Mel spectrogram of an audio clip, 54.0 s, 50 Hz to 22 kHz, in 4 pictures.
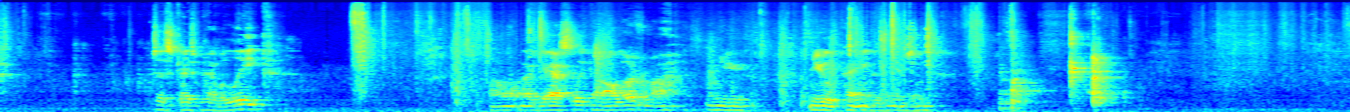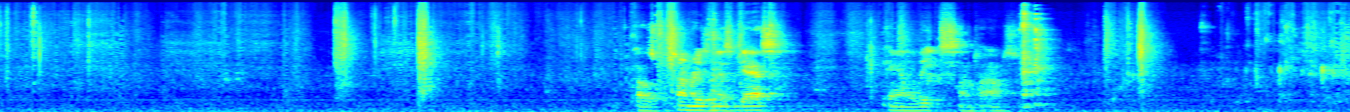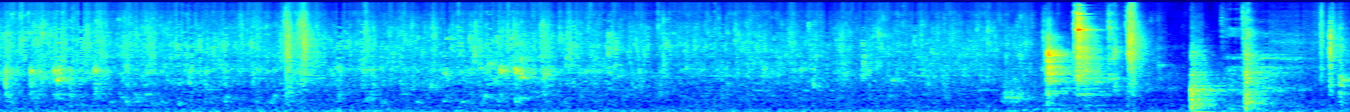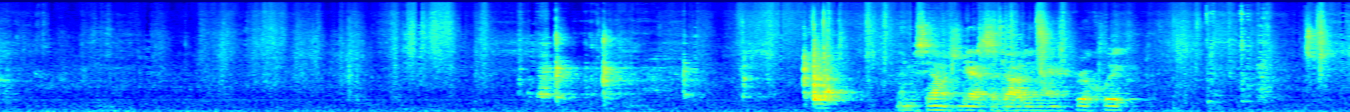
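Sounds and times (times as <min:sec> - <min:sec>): light room hum: 0:00.0 - 0:54.0
gasoline pouring through a funnel: 0:25.5 - 0:37.4.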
